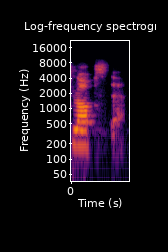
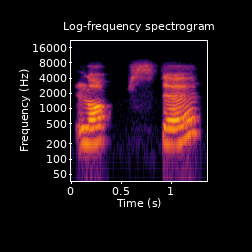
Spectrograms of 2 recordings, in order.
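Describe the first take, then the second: First: "lobster" ending in "stuh", no R; low, soft "lobster" said as lob-stuh; R left off. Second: Said in the usual way. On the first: Shown as a demonstration. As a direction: leave the R off the end of "lobster". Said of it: "leave off the R". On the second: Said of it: "if I say lobster".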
